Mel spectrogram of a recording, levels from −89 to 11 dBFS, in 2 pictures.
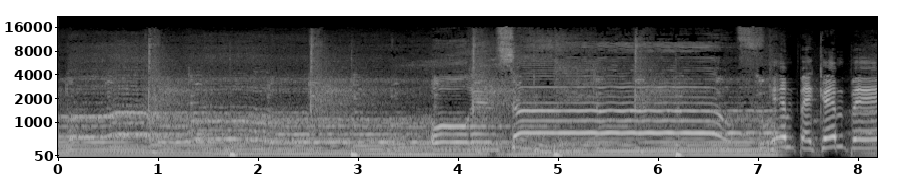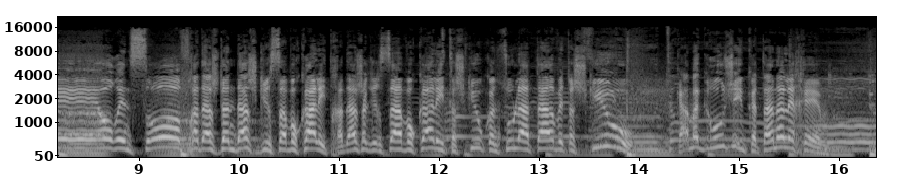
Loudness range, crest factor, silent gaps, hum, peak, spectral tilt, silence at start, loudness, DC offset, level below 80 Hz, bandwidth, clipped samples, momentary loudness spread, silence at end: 3 LU; 18 dB; none; none; -4 dBFS; -4.5 dB/octave; 0 s; -22 LUFS; under 0.1%; -40 dBFS; 16 kHz; under 0.1%; 6 LU; 0 s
